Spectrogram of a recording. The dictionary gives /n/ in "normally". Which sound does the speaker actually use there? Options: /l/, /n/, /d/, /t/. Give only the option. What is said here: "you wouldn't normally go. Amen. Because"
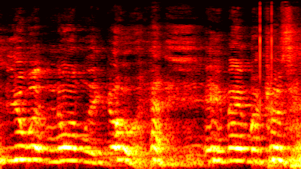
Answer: /n/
